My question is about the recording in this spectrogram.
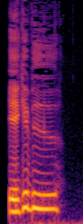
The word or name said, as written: æggehvide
